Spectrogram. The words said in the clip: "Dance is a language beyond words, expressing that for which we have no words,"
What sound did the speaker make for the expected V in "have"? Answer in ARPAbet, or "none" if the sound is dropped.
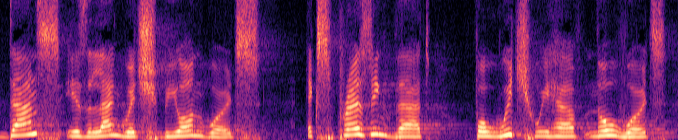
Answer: V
